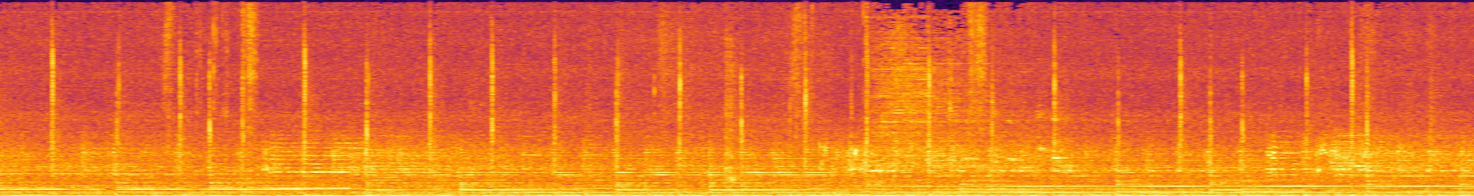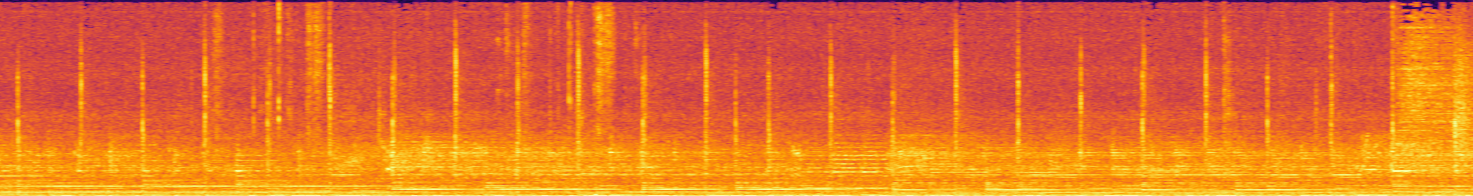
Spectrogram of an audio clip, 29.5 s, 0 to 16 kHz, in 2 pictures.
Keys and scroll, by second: 2.1 ctrl+z, 8.6 space, 17.5 ctrl+z, 20.4 ctrl+z.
